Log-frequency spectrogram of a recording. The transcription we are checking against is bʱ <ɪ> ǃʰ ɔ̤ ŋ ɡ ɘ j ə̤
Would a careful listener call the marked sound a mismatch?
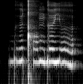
yes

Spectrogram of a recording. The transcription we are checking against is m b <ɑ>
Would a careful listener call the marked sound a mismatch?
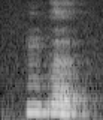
yes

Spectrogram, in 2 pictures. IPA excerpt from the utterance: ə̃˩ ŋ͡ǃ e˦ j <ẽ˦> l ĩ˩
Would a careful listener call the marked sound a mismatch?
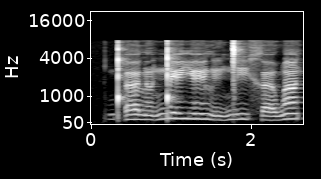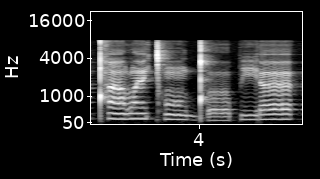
no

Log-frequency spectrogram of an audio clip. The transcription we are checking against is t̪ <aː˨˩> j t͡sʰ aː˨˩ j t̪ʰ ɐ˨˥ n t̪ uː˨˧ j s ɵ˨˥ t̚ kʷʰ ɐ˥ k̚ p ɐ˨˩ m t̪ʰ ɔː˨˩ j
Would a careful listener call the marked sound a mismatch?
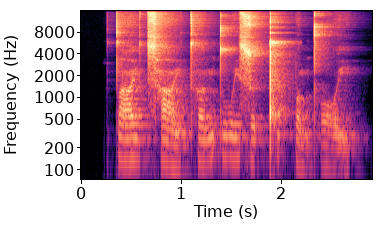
yes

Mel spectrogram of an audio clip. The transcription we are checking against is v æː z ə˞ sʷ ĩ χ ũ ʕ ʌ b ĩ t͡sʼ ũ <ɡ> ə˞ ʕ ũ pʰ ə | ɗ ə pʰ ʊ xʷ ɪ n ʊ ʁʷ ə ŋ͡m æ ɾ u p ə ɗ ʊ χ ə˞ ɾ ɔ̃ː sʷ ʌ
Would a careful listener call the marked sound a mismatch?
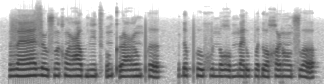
yes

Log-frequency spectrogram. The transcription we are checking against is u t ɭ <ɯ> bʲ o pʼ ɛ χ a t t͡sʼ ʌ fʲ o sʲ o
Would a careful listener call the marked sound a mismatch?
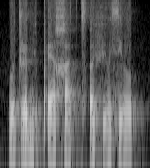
no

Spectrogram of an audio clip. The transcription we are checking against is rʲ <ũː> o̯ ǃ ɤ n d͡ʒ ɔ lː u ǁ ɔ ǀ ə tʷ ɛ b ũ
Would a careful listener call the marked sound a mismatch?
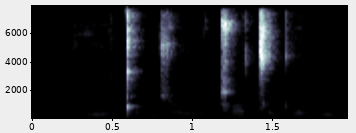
yes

